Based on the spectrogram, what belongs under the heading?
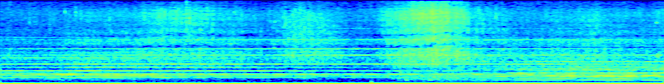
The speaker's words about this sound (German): Nehme einmal ganz genau das Rauschen des Meeres wahr und fühle die Ruhe dieses Ortes.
